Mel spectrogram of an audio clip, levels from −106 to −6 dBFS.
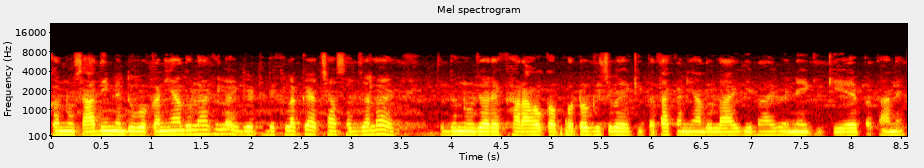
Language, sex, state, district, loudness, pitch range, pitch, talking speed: Maithili, male, Bihar, Samastipur, -27 LUFS, 125-135 Hz, 130 Hz, 240 wpm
